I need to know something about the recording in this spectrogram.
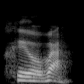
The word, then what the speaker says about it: Jehová: y a las vocales, le agregaron la E y la O y la A y lo pronuncian como Jehová, porque la primera Y ellos la transforman en J, ¿sí?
